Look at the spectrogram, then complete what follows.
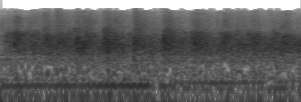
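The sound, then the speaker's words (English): Sustained applause from a large crowd at the Neshoba County Fair in Mississippi, addressed by Governor Tate Reeves and House Speaker Philip Gunn; dense steady clapping fills all three seconds at a fairly loud, even level, with a low hum underneath and no talking. “That was Governor Tate Reeves and House Speaker Philip Gunn addressing crowds at the Neshoba County Fair last week.”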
